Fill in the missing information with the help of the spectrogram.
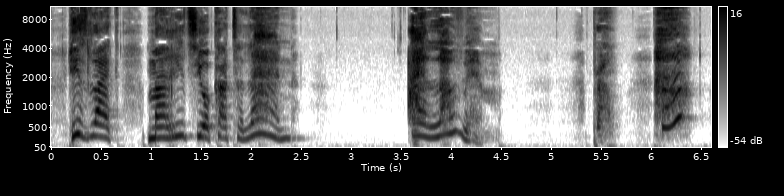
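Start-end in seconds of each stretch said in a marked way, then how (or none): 1.0-4.5 put-on choppy speech with words missing. Mocking how an artist speaks, words left out of sentences: imitating David Datuna's broken speech. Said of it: "That's how he speaks".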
